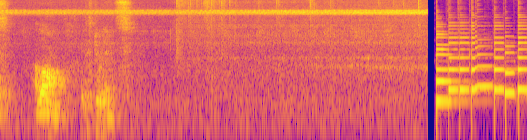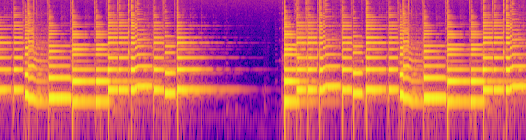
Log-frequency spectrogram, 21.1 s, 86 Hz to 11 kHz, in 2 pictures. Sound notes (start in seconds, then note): 2.8 fire going out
